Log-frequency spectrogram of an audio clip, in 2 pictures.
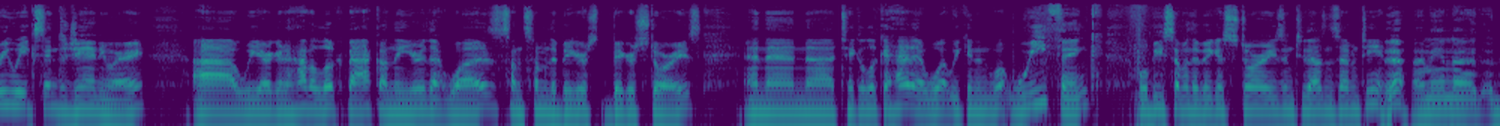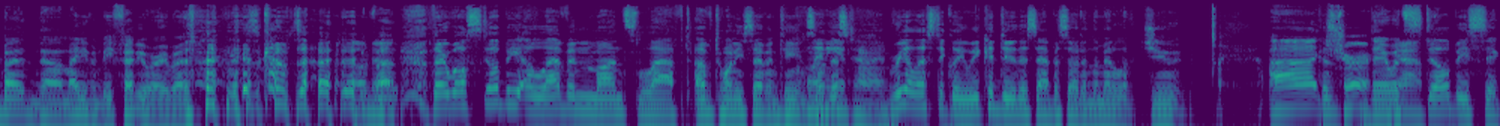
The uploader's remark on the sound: Recorded in the parking lot of the Pique Newsmagazine office in Function Junction (those car acoustics really come through in a pinch). Into our temporary mobile studio.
